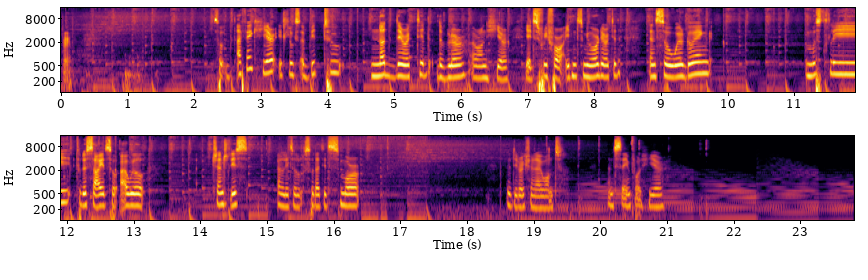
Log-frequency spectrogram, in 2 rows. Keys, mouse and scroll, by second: 0.0 click, 4.8 click, 5.0-5.7 drag, 5.9-6.7 drag, 6.9-7.7 drag, 7.8 click, 9.7-12.1 drag, 12.7 click, 13.5 click, 15.9 click, 17.4 click, 18.1 click, 19.1 click, 19.7 click, 20.6 click, 20.9 click, 21.4 click, 22.4 click, 23.0 click.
